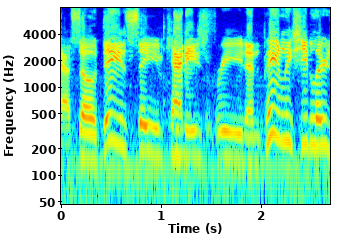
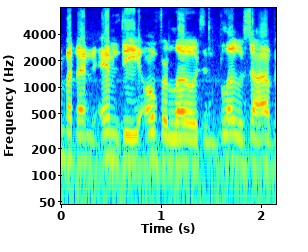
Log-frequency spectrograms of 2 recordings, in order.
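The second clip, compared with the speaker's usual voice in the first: normal talking voice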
